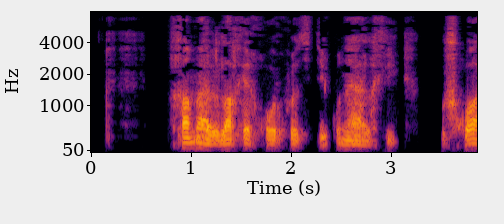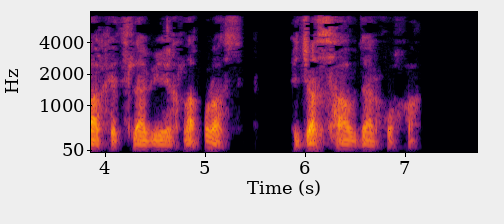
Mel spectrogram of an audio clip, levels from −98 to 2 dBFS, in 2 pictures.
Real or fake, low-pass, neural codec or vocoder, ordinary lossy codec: fake; 7.2 kHz; vocoder, 22.05 kHz, 80 mel bands, WaveNeXt; MP3, 32 kbps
